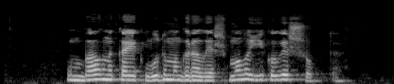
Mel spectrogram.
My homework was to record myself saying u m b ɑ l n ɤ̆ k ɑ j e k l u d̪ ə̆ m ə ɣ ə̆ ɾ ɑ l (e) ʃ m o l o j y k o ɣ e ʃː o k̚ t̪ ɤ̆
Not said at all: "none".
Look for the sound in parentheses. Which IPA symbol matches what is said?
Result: e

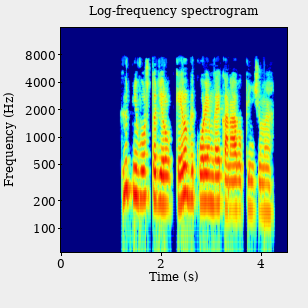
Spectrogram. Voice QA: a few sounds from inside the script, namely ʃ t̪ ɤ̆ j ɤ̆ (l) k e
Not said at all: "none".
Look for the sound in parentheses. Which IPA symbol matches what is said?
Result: l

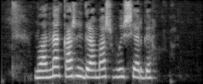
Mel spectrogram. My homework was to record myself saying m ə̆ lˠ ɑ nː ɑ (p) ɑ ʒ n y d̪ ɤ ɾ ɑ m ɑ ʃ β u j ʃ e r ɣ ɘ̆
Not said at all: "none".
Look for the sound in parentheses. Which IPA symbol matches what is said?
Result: k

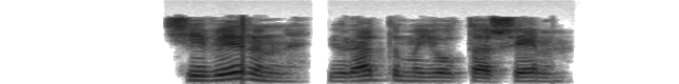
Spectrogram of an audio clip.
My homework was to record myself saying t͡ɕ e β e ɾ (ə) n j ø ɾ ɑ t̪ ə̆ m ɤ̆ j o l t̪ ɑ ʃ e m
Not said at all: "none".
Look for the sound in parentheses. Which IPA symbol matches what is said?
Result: ə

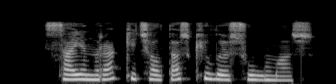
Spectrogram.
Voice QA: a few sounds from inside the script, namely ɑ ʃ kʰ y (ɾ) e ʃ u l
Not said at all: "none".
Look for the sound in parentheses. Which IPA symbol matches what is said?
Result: l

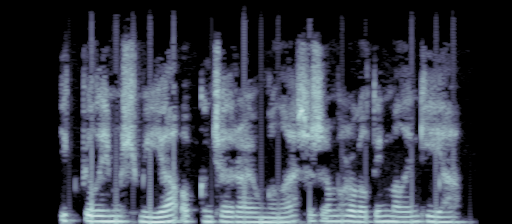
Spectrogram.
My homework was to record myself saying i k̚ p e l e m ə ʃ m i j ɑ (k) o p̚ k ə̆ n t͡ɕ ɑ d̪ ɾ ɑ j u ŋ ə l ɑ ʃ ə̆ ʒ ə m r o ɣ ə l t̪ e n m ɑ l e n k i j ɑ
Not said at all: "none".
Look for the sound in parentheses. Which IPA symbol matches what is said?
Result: ʔ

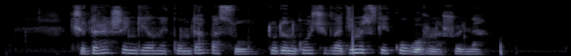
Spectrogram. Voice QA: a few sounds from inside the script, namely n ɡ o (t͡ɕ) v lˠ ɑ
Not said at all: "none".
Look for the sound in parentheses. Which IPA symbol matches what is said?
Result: t͡ɕ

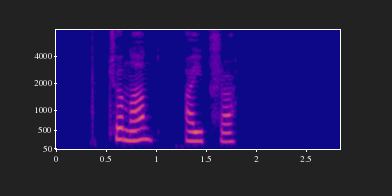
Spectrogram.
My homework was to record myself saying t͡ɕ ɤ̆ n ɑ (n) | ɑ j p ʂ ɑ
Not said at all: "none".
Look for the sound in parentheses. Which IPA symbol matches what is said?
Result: n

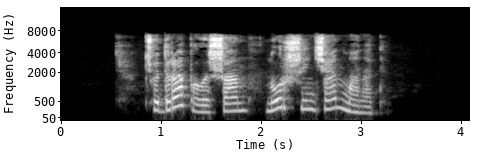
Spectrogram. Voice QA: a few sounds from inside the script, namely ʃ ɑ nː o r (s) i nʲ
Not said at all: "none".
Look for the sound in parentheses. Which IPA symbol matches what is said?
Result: ʃ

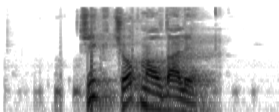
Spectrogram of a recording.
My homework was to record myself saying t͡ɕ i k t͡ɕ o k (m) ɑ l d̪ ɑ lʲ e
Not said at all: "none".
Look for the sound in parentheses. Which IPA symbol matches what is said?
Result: m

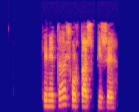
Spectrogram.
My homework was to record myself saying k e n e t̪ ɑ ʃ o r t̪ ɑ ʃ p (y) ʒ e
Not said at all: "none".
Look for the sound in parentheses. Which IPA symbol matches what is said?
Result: i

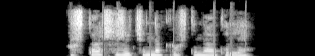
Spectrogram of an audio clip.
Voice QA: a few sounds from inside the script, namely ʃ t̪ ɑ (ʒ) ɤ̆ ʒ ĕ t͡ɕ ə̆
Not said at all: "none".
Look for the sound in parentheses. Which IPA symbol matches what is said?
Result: ʃ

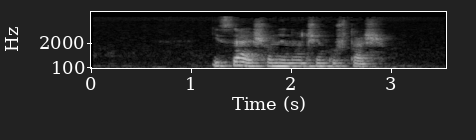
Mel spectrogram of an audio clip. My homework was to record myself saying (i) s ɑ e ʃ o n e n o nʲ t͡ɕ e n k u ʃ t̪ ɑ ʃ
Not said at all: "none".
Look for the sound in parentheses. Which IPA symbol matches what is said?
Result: i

